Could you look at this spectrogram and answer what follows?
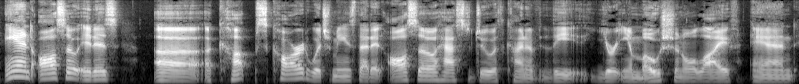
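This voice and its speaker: Deep-voiced man guiding a tarot reading. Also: a bit bright. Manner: explanatory, reflective, checks in with listener.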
